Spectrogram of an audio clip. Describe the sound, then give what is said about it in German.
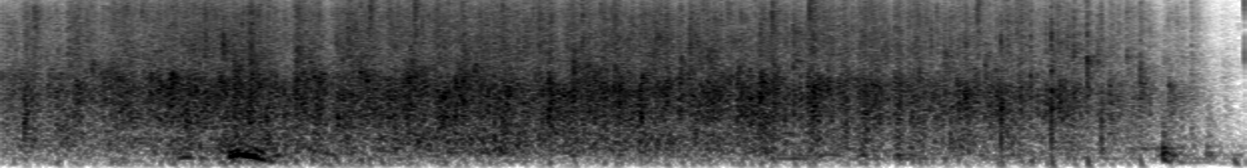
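An audience claps steadily for several seconds to welcome a guest at a literary event, a dense, even wash of applause that holds strong before tapering off near the end. “Und ich heiße herzlich willkommen, bitte einen Applaus für”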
